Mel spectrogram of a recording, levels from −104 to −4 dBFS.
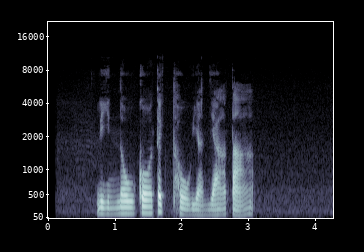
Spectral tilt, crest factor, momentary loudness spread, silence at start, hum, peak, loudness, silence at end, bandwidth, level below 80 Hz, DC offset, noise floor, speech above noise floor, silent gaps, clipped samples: -8.5 dB/octave; 22 dB; 10 LU; 0.75 s; none; -6 dBFS; -26 LUFS; 1.25 s; 8.2 kHz; -78 dBFS; under 0.1%; -68 dBFS; 43 dB; none; under 0.1%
